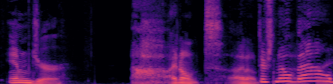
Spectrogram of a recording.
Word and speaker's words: Imgur: Regardless of all that, there's a really cool Imager. There we go. Imager. No. Imager. No. Imgur.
